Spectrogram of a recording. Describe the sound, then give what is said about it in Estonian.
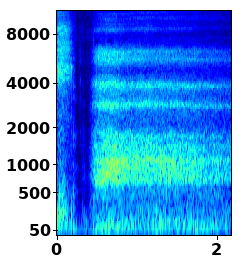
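A sharp breath drawn in through the nose during a breathing exercise, then a long, slow, steady exhale through the mouth that stays fairly loud and breathy to the end. “kus sa siis hingad nina kaudu kaks korda kiiresti sisse niimoodi , et teine hingetõmme on pikem , siis see hingetõmme on pikem kui esimene ja siis hästi aeglaselt pikalt suu kaudu välja”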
